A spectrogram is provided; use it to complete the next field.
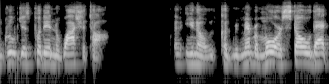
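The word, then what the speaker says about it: Ouachita: Washita is spelled Ouchita.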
